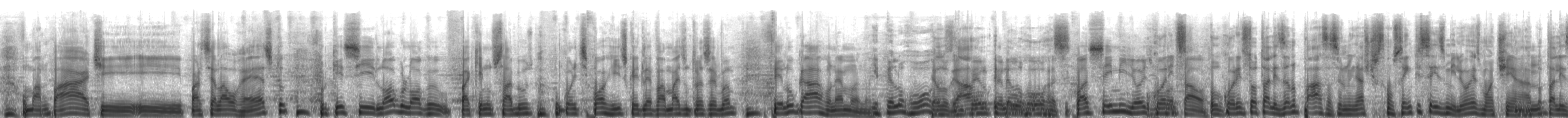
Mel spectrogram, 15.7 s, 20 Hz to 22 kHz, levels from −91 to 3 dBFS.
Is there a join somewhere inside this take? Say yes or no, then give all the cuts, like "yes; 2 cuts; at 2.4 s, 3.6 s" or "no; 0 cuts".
no; 0 cuts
